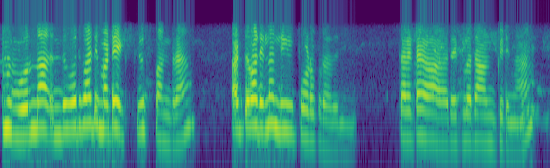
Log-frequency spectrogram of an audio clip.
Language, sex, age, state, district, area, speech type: Tamil, female, 30-45, Tamil Nadu, Viluppuram, urban, conversation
